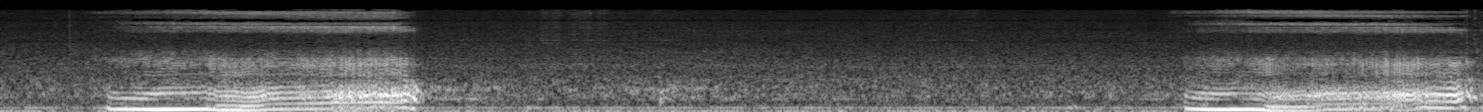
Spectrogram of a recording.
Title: Sleepy English bulldog snoring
